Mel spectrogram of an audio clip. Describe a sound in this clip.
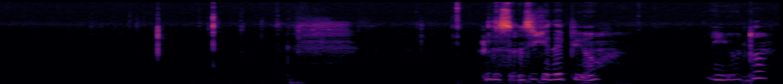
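A small plastic case clicks shut and snaps open.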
